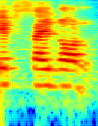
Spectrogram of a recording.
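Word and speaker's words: epsilon: আমি বুঝবো আর এটা এই উচ্চারণটা লিখে নাও এটা হলো এফসাইলন আর যদি এখানে এফসাইন নট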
